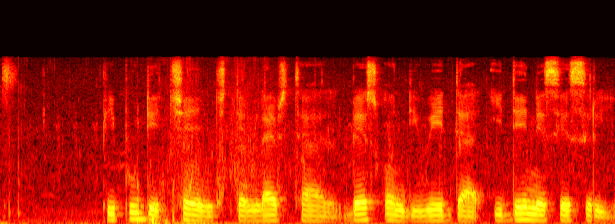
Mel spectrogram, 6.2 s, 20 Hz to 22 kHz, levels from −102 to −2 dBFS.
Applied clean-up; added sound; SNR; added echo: none; Bird / Fowl; 17 dB; none.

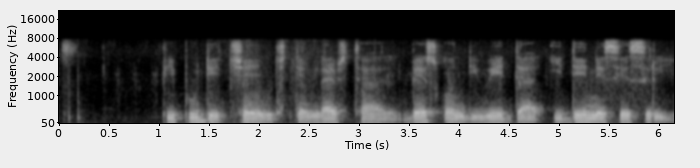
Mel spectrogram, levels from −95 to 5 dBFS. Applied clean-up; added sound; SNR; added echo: neural separator model SepFormer DNS4.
